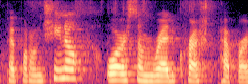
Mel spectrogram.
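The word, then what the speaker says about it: peperoncino: of some red crushed pepper in italian it's pepperoncino pepperoncino or some red crushed pepper throw that in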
